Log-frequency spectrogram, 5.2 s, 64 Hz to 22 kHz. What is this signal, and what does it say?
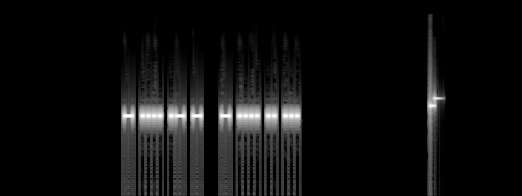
Morse code, heard as a keyed tone, about 41 wpm, 700 Hz. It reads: THAT THIS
